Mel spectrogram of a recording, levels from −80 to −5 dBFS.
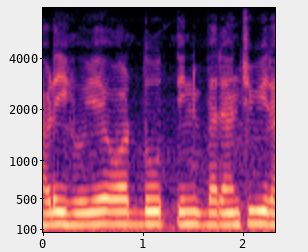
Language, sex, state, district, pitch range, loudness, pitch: Hindi, male, Uttar Pradesh, Varanasi, 155-165 Hz, -13 LUFS, 160 Hz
